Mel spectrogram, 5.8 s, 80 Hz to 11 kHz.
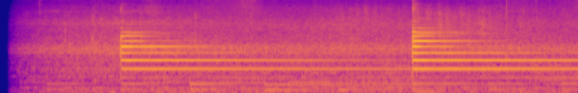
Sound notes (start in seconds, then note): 1.2 bell rings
